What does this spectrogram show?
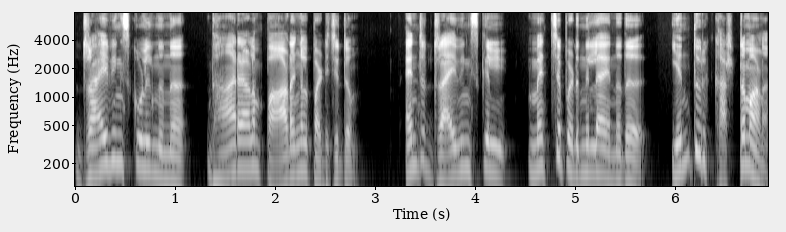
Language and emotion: Malayalam, angry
